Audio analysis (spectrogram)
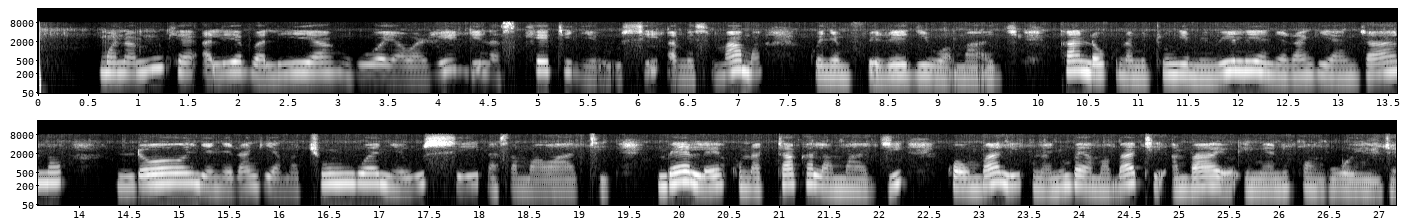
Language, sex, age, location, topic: Swahili, female, 25-35, Nairobi, government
